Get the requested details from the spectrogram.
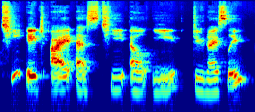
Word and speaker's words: Thistle Do Nicely: It is spelled THISTLE, do nicely, pronounced thistle do nicely instead of thistle, thistle, which I laughed so hard when I turned it on and I heard them say that.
